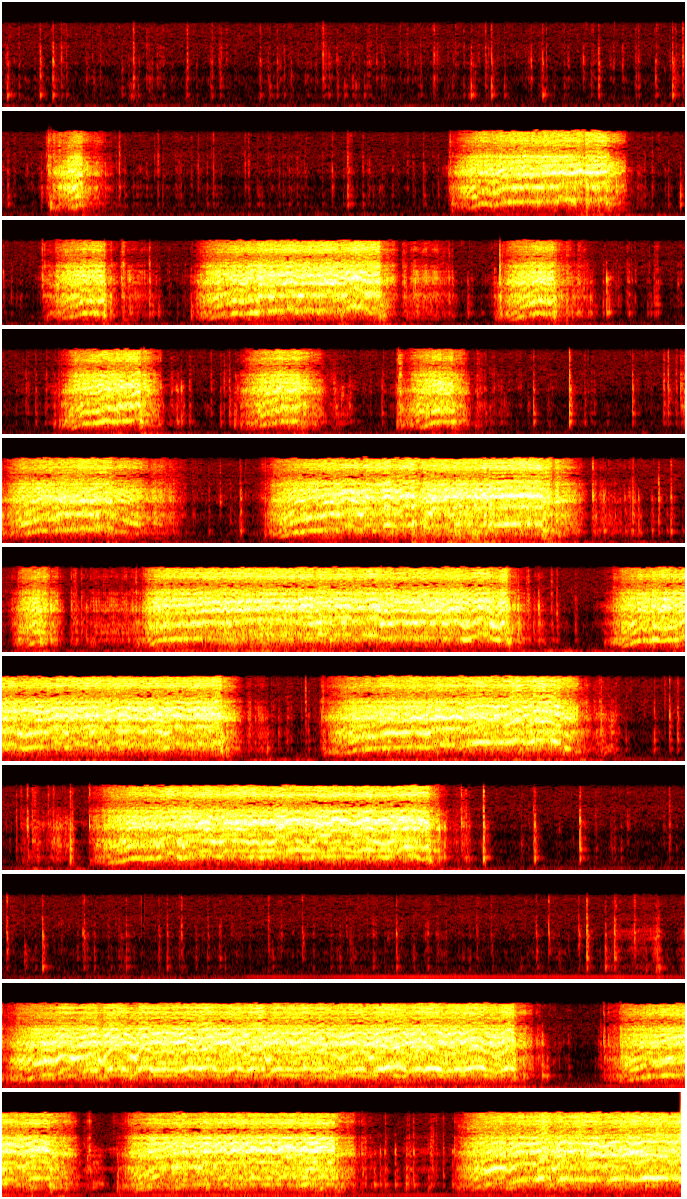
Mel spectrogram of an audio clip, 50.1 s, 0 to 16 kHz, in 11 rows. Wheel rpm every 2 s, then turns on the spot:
0, 0, 0, 50, 40, 80, 20, 30, 20, 50, 120, 50, 130, 100, 80, 60, 120, 40, 0, 0, 70, 140, 80, 90, 110.
30-32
